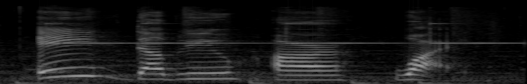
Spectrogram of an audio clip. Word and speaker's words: awry: The first thing you see is the word awry, A-W-R-Y.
